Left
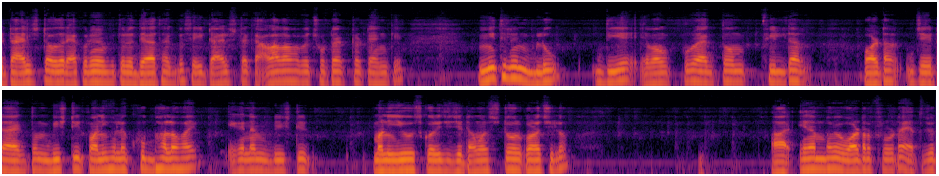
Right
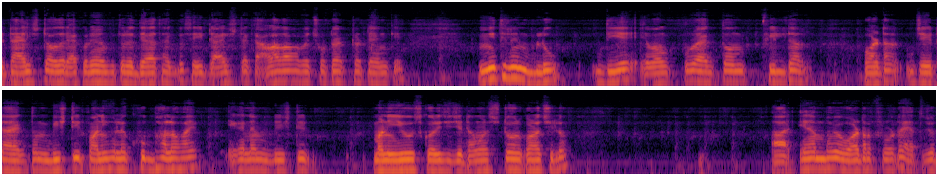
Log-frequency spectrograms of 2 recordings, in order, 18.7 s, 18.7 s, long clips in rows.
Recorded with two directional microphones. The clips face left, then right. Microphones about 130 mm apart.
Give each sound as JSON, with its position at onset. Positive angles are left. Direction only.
{"t": 0.0, "sound": "speech", "side_deg": 60}
{"t": 13.1, "sound": "speech", "side_deg": 40}
{"t": 17.0, "sound": "speech", "side_deg": 55}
